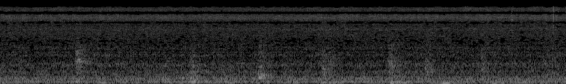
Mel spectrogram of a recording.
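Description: Food sizzles steadily in a covered pan, with occasional soft pops.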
